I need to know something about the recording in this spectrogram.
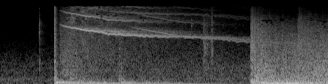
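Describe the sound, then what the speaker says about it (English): Gunfire aimed at the sky in GTA 5 roleplay, two loud sharp shots about two seconds apart, each followed by a descending whistling ring and echo. "I'm shooting straight up into the sky"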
